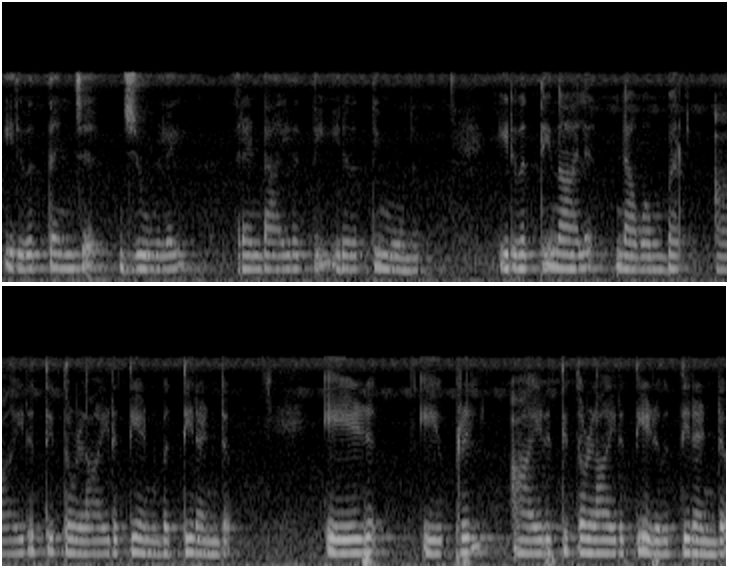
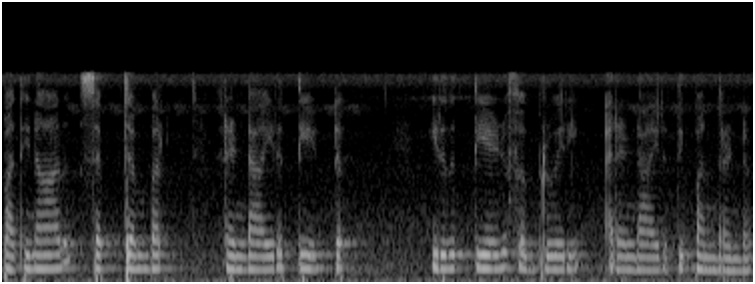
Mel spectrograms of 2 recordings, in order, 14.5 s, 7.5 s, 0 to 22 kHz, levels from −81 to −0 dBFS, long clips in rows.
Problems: constant background noise, low volume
